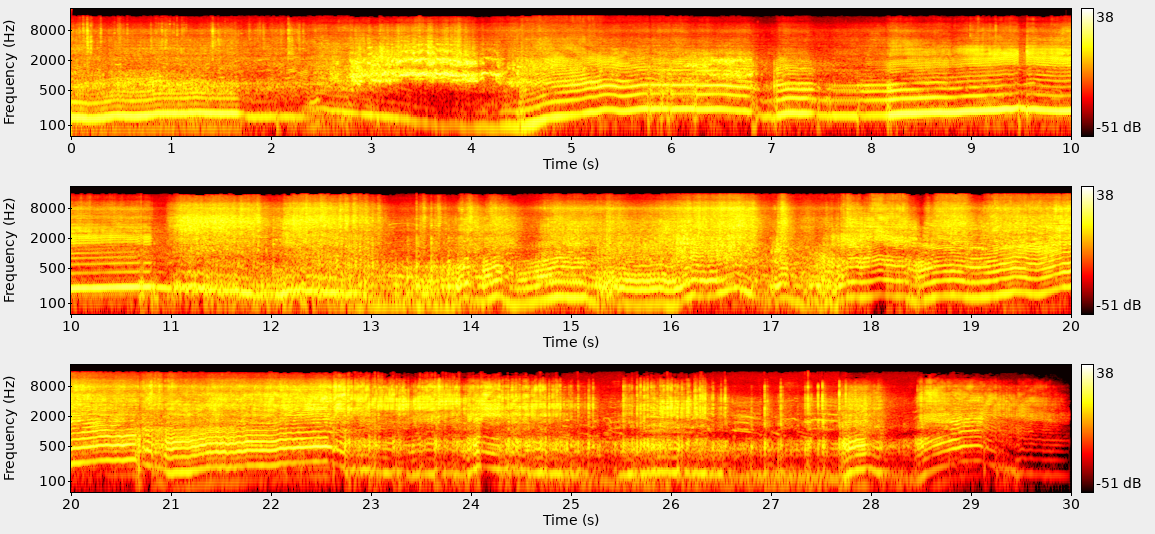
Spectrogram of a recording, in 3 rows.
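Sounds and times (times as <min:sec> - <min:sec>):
rally car engines revving: 0:00.0 - 0:30.0.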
